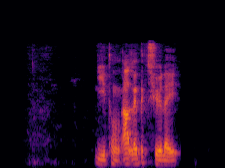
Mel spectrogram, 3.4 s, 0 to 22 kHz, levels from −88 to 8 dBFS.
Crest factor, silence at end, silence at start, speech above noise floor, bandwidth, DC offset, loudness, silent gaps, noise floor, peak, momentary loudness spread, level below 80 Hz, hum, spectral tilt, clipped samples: 24 dB; 0.7 s; 1.45 s; 60 dB; 8.2 kHz; under 0.1%; -23 LUFS; none; -83 dBFS; -2 dBFS; 14 LU; -74 dBFS; none; -2.5 dB/octave; under 0.1%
